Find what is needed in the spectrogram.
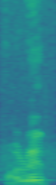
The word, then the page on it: オレ: o[re; 茂倉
